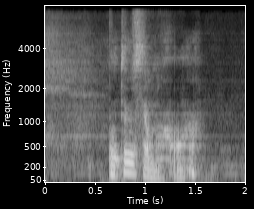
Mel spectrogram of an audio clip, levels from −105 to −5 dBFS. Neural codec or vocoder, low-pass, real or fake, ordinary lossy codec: codec, 24 kHz, 1 kbps, SNAC; 7.2 kHz; fake; none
